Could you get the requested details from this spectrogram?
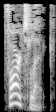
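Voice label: "fartlek", British English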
